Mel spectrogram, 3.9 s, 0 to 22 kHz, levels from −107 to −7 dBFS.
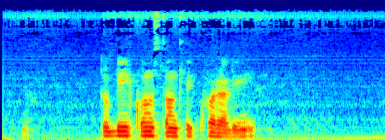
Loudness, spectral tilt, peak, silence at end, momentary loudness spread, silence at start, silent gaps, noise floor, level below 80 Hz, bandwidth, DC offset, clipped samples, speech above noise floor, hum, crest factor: -20 LUFS; -9.5 dB/octave; -6 dBFS; 1.3 s; 8 LU; 0.05 s; none; -52 dBFS; -50 dBFS; 16.5 kHz; under 0.1%; under 0.1%; 34 dB; none; 16 dB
